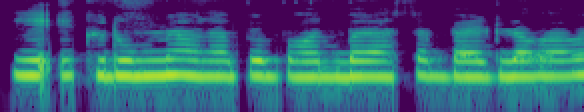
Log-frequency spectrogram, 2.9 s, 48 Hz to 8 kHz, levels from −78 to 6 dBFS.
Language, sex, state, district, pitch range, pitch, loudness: Hindi, female, Himachal Pradesh, Shimla, 245-260 Hz, 250 Hz, -14 LUFS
